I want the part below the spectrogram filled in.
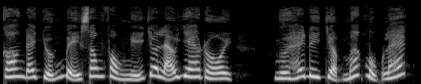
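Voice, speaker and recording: A woman voicing a young, attentive household servant in an animated folk tale, respectful and solicitous. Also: sits high, brisk, dry recording, studio quality.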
